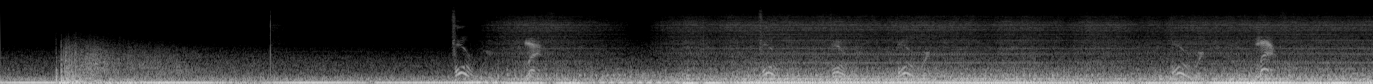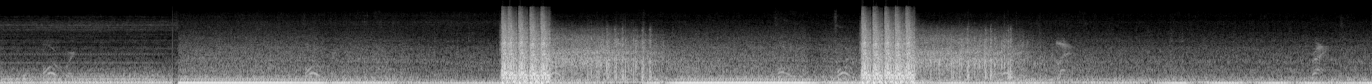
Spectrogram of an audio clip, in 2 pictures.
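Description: A heavy tank engine rumbles steadily.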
